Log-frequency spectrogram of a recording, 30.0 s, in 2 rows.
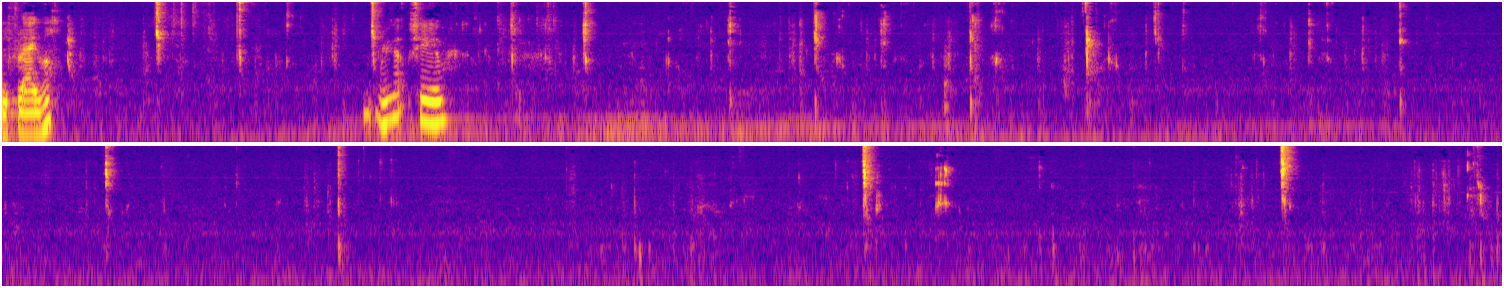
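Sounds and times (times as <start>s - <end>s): chewing taffy candy: 0.5s - 19.3s, 20.6s - 30.0s
sharp mouth clicks: 27.8s - 28.0s.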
